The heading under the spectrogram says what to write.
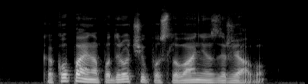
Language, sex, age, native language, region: Slovenian, male, 18-29, Hungarian, Pomurje region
